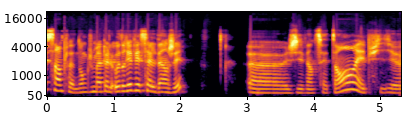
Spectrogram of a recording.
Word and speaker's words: Weisseldinger: Donc, je m'appelle Audrey Vessel-Dinger.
